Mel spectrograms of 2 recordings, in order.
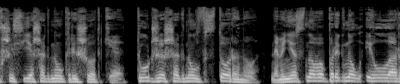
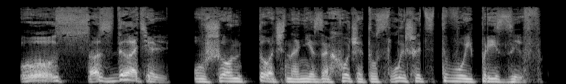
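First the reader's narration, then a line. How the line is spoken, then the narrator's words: Growled. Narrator (Russian): прорычал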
